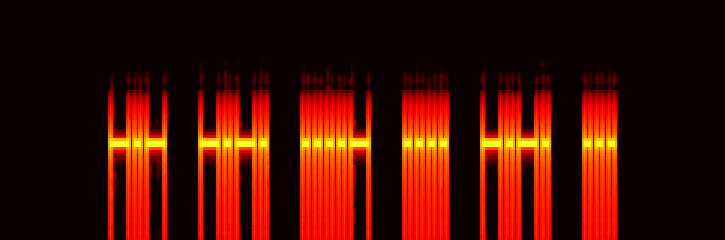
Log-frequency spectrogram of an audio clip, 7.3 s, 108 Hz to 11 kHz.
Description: Morse code, heard as a keyed tone, about 19 wpm, spaced as for 14 wpm, 700 Hz. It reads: KC4HCS
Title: 207 Lesson 33g - Letter j - Call Signs 20wpm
